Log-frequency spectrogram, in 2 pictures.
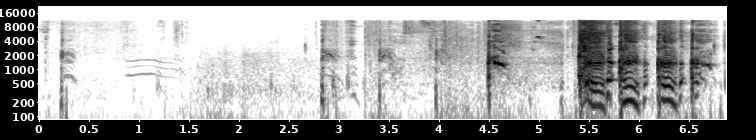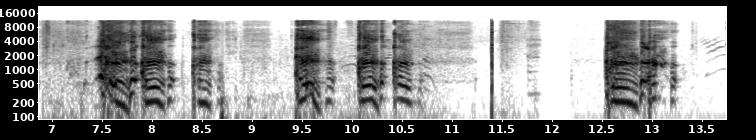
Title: hard coughing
